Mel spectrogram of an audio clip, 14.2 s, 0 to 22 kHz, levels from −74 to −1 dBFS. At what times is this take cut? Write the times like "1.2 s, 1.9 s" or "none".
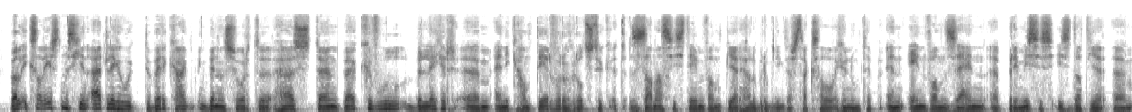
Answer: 4.3 s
